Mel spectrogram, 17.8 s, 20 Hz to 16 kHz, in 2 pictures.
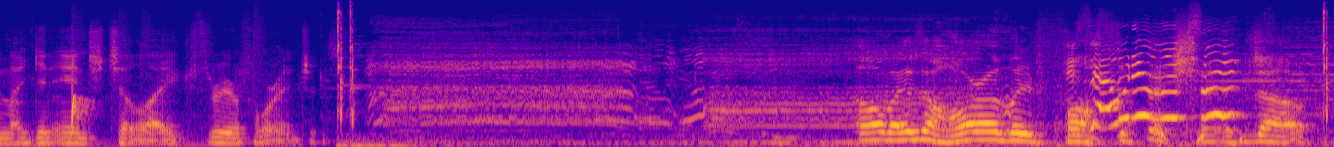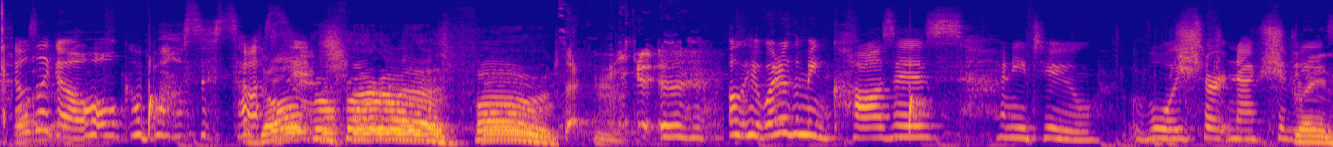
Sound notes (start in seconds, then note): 2.4 people screaming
